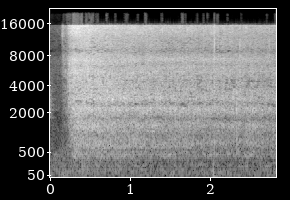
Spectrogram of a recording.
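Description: Chopped tomato dropped into hot oil for a Hyderabadi-style eggplant dish, bursting into a sudden loud hiss that settles into a steady, close, intense sizzle.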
